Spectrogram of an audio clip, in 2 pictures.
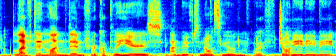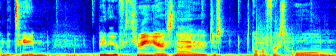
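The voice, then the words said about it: Scottish accent. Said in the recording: “I'm Scottish, you can hear. ... You can hear the accent.”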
